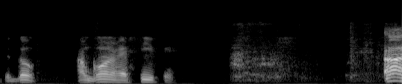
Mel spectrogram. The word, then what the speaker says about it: Recife: Well, it's Recife, but everything with an R is pronounced with an H.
